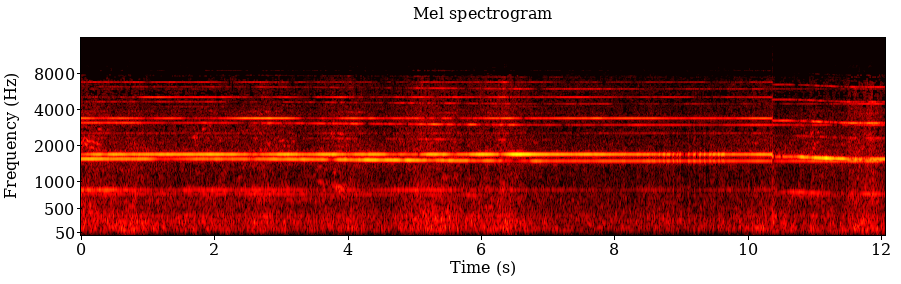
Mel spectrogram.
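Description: Induction billet heating furnace whining with a steady high-pitched tone and fainter overtones as it heats the glowing steel billets passing through its coils, over a rough background of mill machinery. About ten and a half seconds in, the tone steps and then slides slightly lower.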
